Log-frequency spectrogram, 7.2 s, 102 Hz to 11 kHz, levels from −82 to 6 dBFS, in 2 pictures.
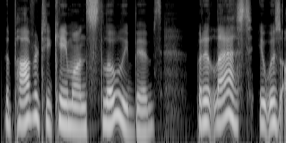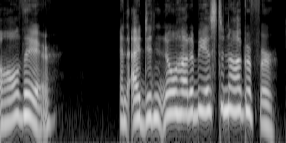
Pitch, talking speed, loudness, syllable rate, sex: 215 Hz, 175 wpm, -17 LUFS, 5.0 syllables/s, female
